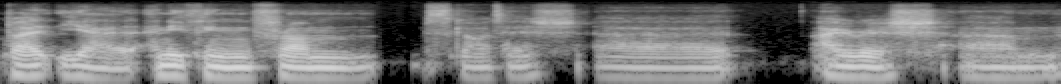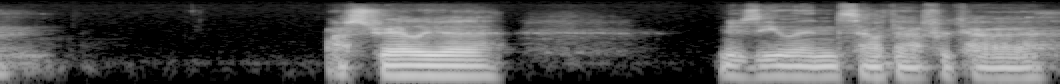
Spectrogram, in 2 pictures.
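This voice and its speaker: A man being interviewed about his voice acting, talking in a relaxed, thoughtful way and laughing easily. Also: low-pitched, drawn-out words, pauses often. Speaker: voice actor guest. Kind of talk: casual interview chat.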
